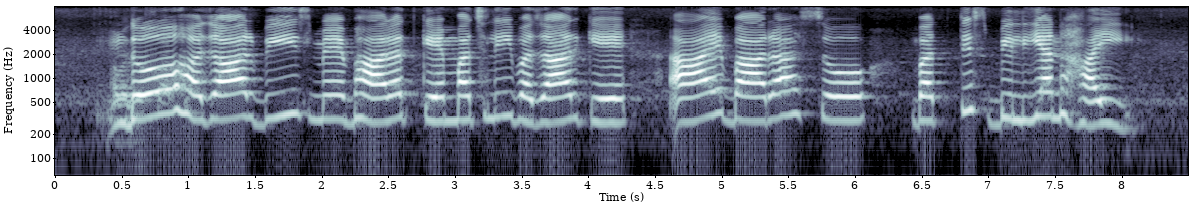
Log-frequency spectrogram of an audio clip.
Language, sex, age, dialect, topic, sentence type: Magahi, female, 41-45, Southern, agriculture, statement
